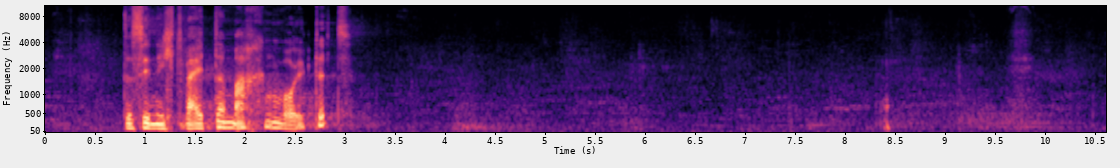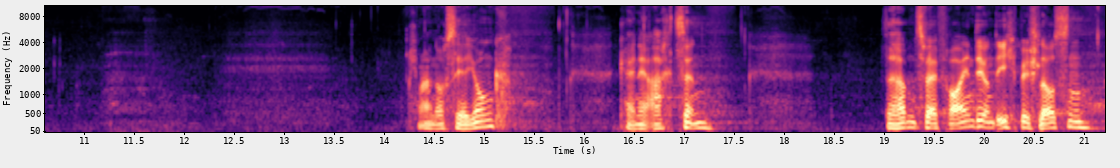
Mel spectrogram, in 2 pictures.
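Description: A middle-aged man speaks calmly into a microphone in a large echoing hall, with long pauses.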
